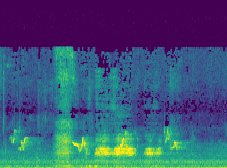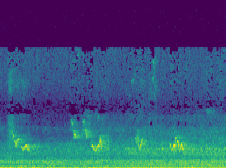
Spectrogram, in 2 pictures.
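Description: Wild birds chirping in short, scattered calls, with a couple of longer buzzy calls about two seconds in, over a steady low background rumble.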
